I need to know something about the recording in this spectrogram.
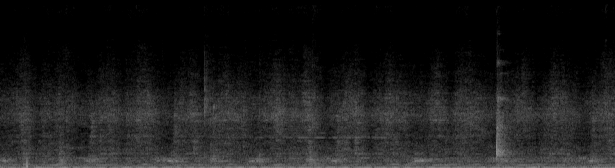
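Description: A metal spoon stirring milk in a stainless-steel pan, kept moving so the added cornflour doesn't form lumps, with two sharp clinks of spoon on pan, one just after the start and one near the end. A steady low hum runs underneath.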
